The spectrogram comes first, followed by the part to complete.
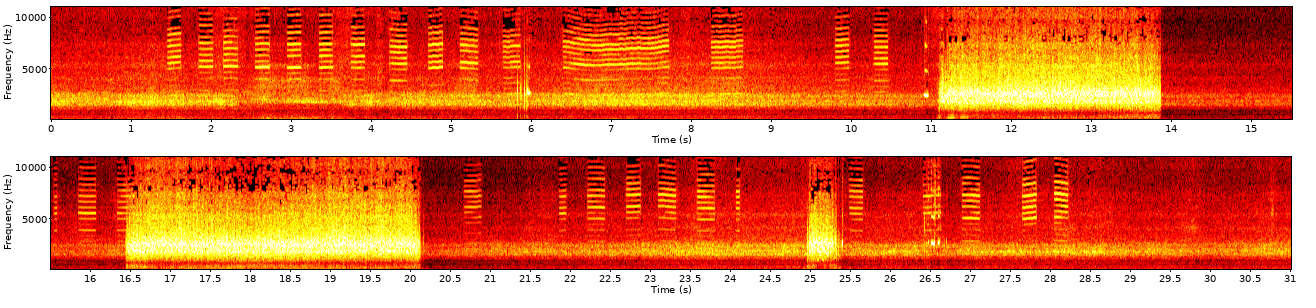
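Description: Wind rushing over the microphone in flight under a paraglider, with two loud gusts of several seconds each, the first about eleven seconds in and the second about five seconds later. Through the quieter stretches a flight variometer beeps in quick repeated pips, signalling lift as the glider climbs.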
